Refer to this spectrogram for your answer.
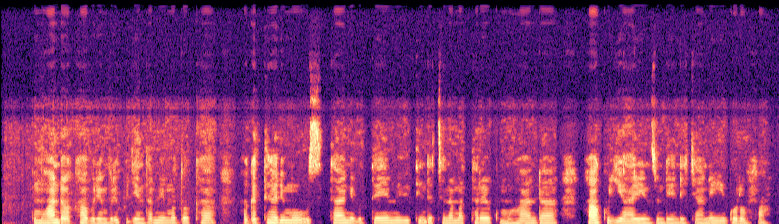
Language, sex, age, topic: Kinyarwanda, female, 18-24, finance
